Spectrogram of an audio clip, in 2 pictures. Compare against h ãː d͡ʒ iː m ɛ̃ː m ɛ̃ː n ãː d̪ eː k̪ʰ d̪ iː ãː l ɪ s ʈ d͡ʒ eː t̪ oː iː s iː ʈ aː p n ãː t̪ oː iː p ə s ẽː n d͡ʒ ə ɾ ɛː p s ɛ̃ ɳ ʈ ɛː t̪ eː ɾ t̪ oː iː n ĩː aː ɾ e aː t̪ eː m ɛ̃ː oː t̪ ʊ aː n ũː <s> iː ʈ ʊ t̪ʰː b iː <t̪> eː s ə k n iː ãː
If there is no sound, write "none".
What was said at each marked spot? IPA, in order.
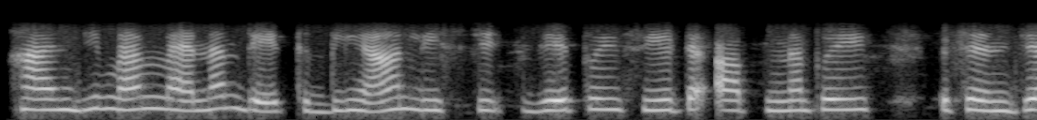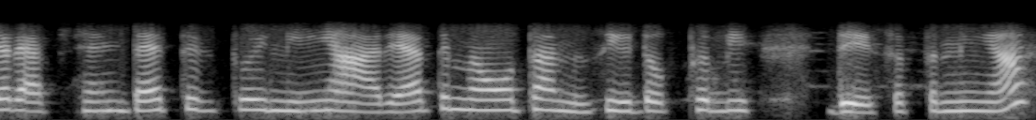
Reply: s, d̪

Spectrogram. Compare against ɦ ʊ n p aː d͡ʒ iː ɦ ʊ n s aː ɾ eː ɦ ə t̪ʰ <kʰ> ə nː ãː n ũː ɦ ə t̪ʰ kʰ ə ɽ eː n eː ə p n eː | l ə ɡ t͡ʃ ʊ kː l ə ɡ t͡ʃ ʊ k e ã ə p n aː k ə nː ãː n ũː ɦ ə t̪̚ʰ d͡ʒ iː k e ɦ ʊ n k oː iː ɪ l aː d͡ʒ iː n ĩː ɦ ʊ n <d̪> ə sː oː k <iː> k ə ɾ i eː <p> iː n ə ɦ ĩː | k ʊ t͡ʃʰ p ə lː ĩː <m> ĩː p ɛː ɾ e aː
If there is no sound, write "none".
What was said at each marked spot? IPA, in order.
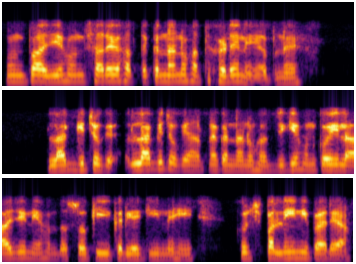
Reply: k, d̪, iː, k, n

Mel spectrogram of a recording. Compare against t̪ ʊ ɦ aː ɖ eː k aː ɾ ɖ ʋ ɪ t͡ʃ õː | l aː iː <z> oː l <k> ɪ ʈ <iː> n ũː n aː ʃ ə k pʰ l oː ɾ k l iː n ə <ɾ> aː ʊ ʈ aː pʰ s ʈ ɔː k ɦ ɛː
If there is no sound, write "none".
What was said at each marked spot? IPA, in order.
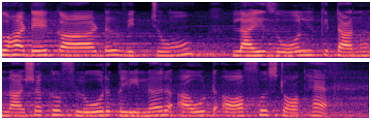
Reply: z, k, aː, ɾ

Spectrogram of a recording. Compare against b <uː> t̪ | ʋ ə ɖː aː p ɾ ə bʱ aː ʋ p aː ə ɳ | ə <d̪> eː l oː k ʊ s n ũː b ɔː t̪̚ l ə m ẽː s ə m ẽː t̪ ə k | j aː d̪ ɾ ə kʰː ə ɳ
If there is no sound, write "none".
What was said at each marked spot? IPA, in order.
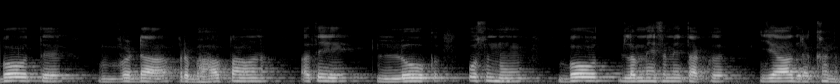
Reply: ɔː, t̪

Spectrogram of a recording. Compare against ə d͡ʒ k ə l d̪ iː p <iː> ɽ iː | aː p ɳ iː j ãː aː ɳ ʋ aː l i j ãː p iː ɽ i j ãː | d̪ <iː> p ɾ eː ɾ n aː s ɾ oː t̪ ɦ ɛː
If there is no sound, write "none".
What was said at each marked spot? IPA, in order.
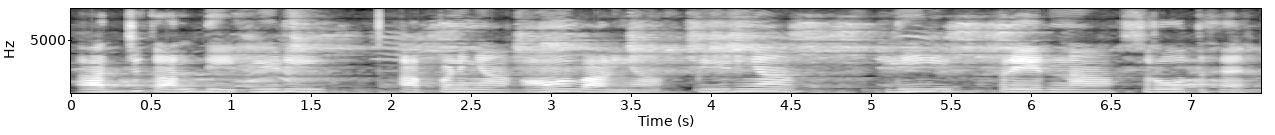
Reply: iː, iː

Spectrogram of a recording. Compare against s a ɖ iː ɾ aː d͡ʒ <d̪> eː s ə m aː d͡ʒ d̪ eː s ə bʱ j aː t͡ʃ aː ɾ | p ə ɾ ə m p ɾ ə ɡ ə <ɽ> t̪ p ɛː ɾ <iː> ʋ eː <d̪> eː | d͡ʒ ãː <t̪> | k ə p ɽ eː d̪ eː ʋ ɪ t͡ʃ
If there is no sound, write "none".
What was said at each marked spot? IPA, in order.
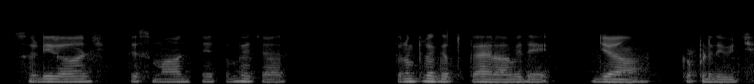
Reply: t̪, none, aː, d̪, none

